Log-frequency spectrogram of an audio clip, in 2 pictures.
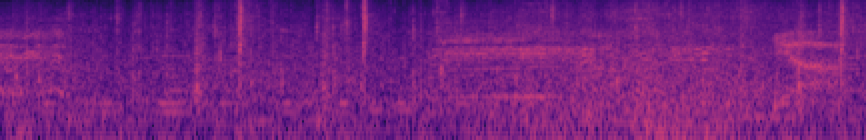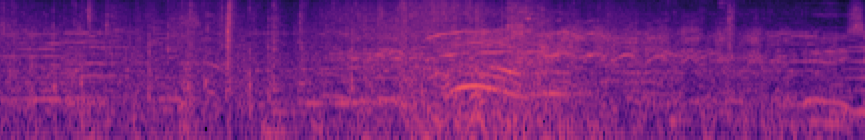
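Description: A horse in Assassin's Creed Syndicate whinnies over clip-clopping hooves and a busy street ambience, with a person talking throughout.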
